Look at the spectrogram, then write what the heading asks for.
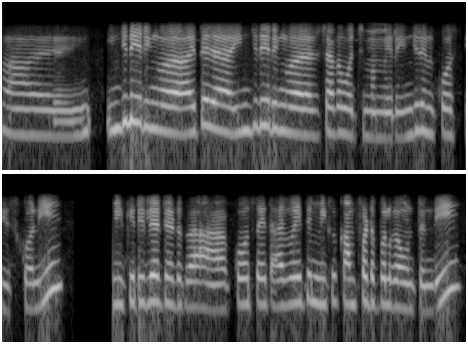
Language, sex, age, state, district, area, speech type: Telugu, female, 30-45, Andhra Pradesh, Sri Balaji, rural, conversation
